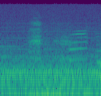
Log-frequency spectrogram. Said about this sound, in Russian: У меня кошки за окном дерутся.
